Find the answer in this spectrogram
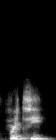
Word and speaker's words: pretty: An example is pretty, pretty, not pretty, pretty. I will say the first part, pre, louder, longer, clearer, pretty.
